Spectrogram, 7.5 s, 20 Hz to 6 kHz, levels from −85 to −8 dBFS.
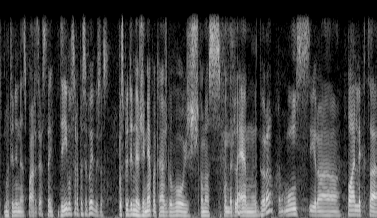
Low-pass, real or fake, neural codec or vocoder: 5.4 kHz; fake; codec, 24 kHz, 1 kbps, SNAC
